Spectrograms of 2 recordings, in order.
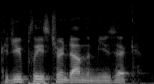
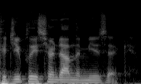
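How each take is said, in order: First: The request sounds tense and braced. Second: The request sounds relaxed and open. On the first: "And now the second one" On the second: "That's one"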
